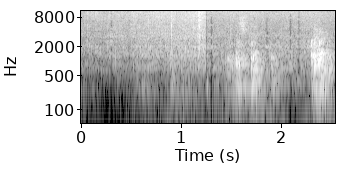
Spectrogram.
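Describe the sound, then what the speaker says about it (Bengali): Onions fry in a pan over a medium gas flame, a soft close sizzle that swells into brief louder spurts as they are stirred. "এবারে গ্যাসের আঁচটা মিডিয়ামে রেখে পেঁয়াজটা আমি বেশ লাল লাল করে ভেজে নেব।"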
